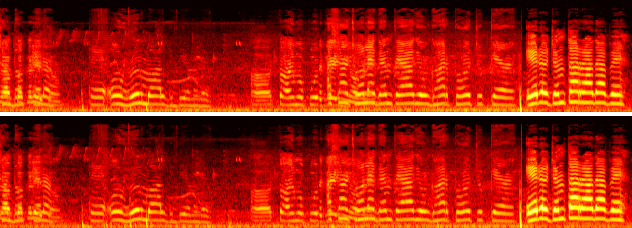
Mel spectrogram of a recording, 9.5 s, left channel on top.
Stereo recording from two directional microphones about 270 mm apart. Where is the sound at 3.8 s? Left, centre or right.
Left.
